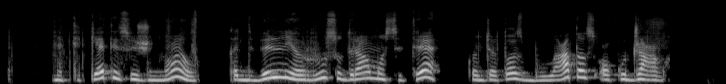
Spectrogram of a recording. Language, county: Lithuanian, Vilnius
